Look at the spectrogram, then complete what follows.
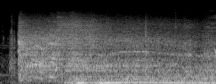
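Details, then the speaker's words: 1998 Ford Explorer, 26 years old, on a spare fully charged battery, fuel gauge showing empty: one short crank, fires instantly into a smooth even idle with no ticking, knocking or smoke; healthy start. "Listen to her. Unbelievable. That's the smoothest 26-year-old car I've ever heard run. No ticking, no knocking, no smoke."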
